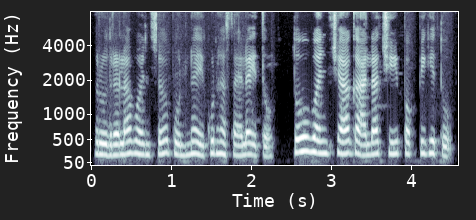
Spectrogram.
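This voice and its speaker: A woman storyteller reading a romantic story in a steady, scripted narration. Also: fairly high pitch, normal speed.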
